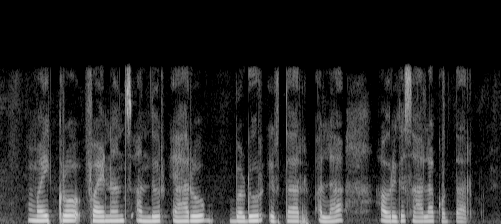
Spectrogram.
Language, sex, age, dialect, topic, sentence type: Kannada, female, 18-24, Northeastern, banking, statement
